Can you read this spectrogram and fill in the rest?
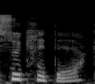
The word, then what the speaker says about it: secrétaire: Hay una palabra que es secrétaire, que tiene esas tres es.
